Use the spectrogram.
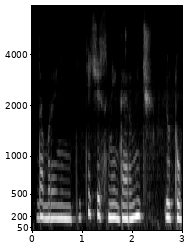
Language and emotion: Russian, neutral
